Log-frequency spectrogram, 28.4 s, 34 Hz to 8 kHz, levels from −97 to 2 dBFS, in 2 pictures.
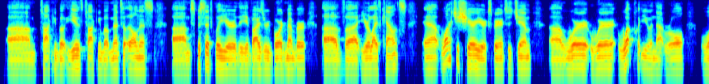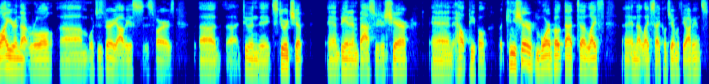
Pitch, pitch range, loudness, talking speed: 95 Hz, 85-100 Hz, -27 LUFS, 170 wpm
